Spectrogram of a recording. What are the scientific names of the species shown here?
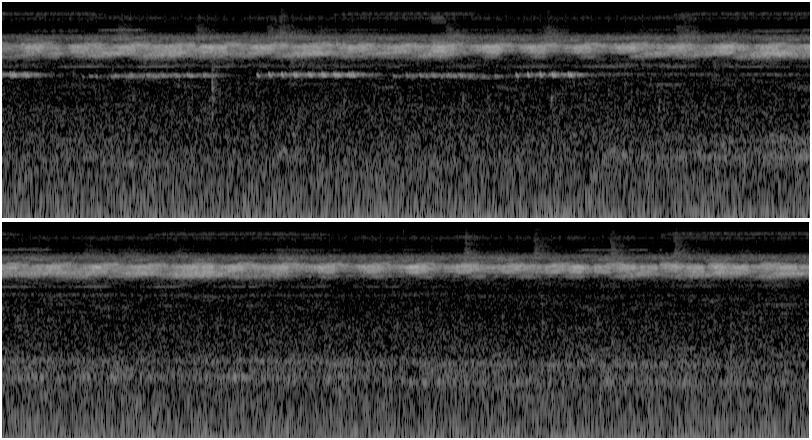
Momotus momota, Turdus hauxwelli, unidentified bird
